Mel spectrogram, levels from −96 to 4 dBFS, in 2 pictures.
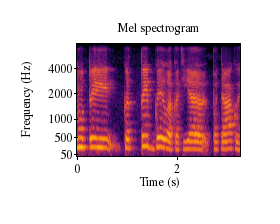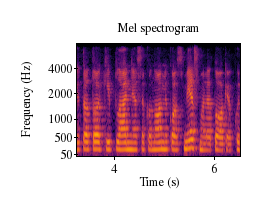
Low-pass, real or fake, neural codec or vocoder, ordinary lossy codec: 7.2 kHz; real; none; Opus, 32 kbps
